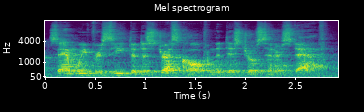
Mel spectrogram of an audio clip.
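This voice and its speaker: A man acts a businesslike dispatcher in a sci-fi game. He talks fast in a fairly low, official voice, echoing over background noise. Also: lively intonation, natural voice. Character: businesslike male dispatcher giving orders. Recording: echoey call with background noise.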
